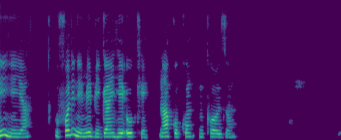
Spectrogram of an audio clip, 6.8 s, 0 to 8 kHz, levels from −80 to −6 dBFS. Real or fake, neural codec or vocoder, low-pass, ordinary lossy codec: real; none; 7.2 kHz; none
